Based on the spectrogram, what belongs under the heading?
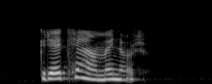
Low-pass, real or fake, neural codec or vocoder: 5.4 kHz; fake; codec, 16 kHz, 4 kbps, FunCodec, trained on Chinese and English, 50 frames a second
